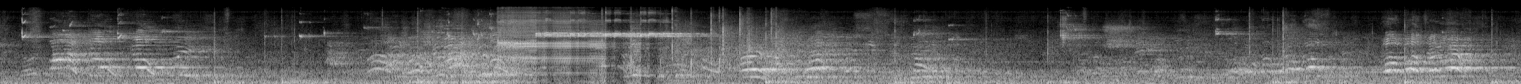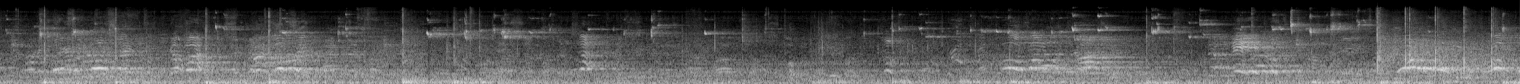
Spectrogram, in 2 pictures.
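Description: Live basketball game in a gymnasium: a basketball bouncing on the hardwood court amid players' and spectators' voices, echoing in the hall. A brief high tone sounds about five seconds in.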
